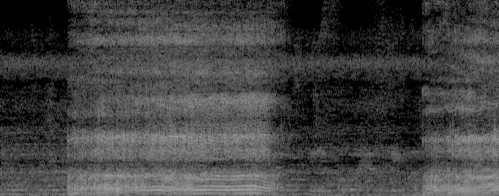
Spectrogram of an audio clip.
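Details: Loud, rough snoring with a tonal rattle on the breath, separated by a brief quieter pause; a father snoring in his sleep, which wakes his baby.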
